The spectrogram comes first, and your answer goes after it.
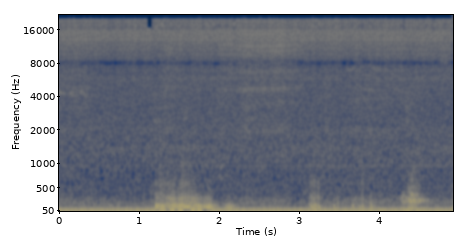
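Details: Snoring of Bunchin, a sleeping 14-year-old Shiba Inu, with a long, low, rattling snore just after one second and quieter, shorter breaths near three and four seconds, over a constant low background hum.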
